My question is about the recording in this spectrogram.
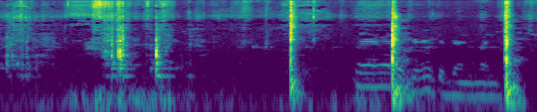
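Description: Sharp knocks, four or five of them about a second apart, made during hands-on work on a stopped small stationary engine. The engine is not running.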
